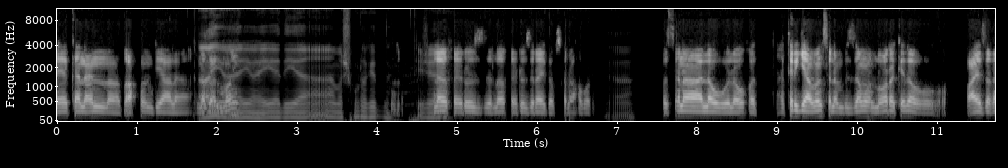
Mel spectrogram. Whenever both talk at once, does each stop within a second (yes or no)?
yes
